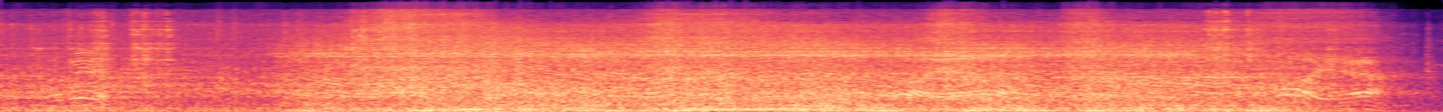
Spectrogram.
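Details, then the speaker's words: Ford Ranchero parked long-term, ignition timing off by one corrected by moving the plug wires one position: engine catches and runs strong with a steady even beat swelling with revs, no misses or knocks, oil light goes off; normal running. "She sounds good. Real healthy. Oh yeah. Oil light turns off."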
